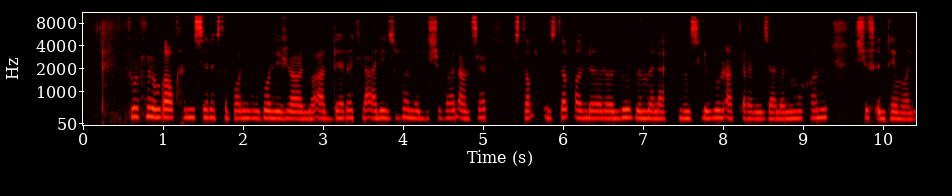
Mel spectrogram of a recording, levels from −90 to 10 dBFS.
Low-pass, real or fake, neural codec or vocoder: 9.9 kHz; fake; codec, 44.1 kHz, 3.4 kbps, Pupu-Codec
